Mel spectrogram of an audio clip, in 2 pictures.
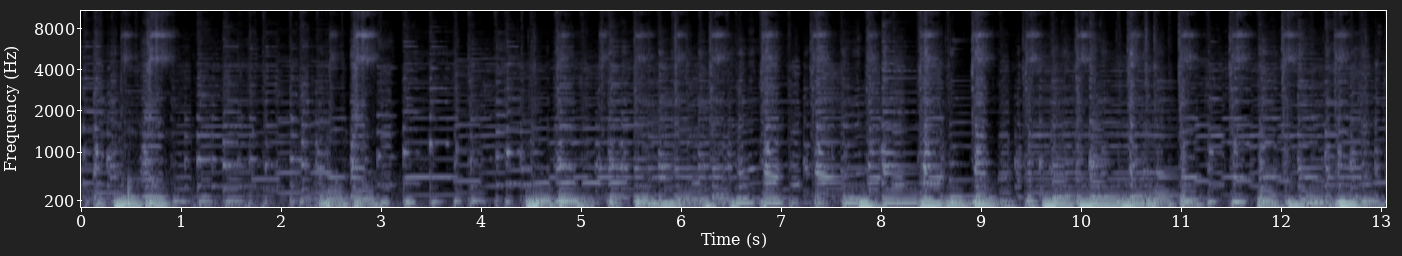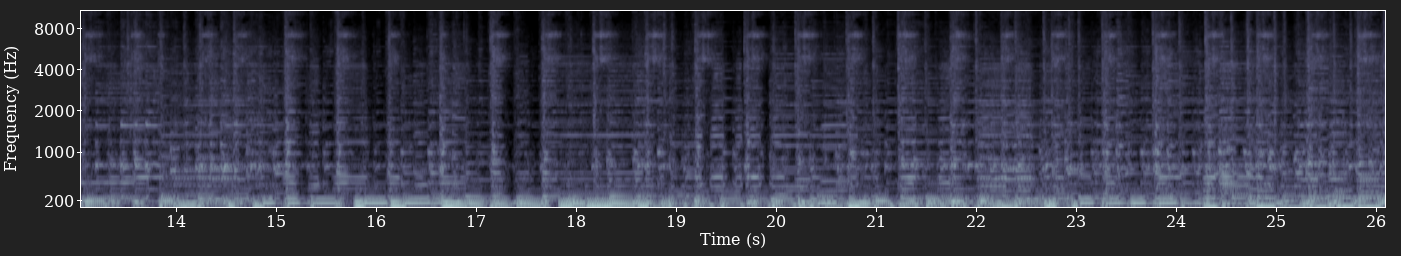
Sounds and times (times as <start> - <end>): Banjo: 0.0 - 26.0
Bluegrass: 0.0 - 26.0.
